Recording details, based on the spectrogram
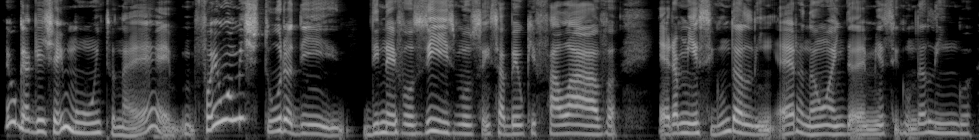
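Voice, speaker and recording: A young Brazilian woman guest with a Brazilian Portuguese accent, telling her story in a casual podcast interview with animated, laughing asides. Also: medium pitch, normal speed, vocal fry. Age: young adult.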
